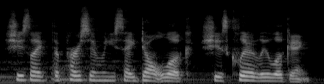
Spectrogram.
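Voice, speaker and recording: A woman's voice: fairly low pitch, a little fast, a little mellow, faint music behind. A woman gaming and commentating casually, chatting and thinking aloud as she plays. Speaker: game streamer.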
